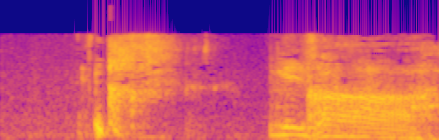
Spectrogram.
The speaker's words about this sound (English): Excuse me. I must have some allergies. Exactly. I have one more in me. Isn't it funny how there's never just one sneeze? Ready?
